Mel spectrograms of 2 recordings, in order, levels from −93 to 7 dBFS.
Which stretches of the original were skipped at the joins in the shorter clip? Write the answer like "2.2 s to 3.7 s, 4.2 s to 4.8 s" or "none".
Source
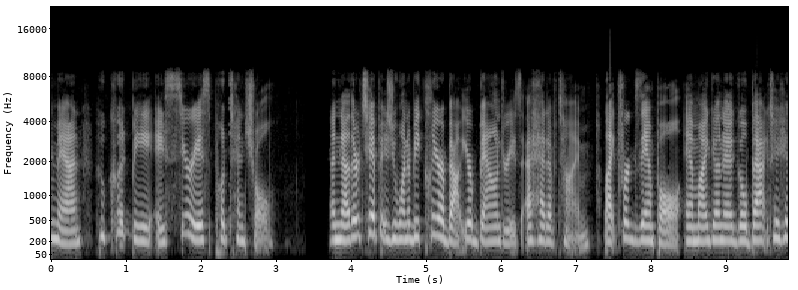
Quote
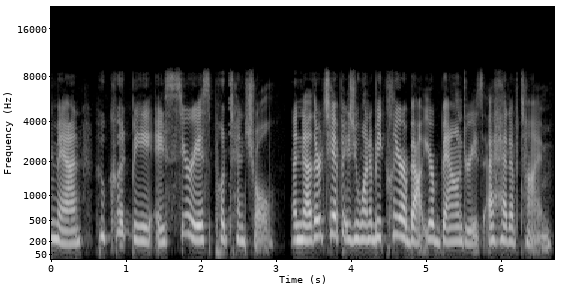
3.1 s to 3.6 s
